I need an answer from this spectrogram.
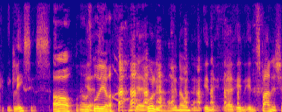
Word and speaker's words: Julio: Okay, I must have said Julia Iglesias. Oh, Yes. Julio. Yeah, Julio. In Spanish, it's not pronounced that way.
